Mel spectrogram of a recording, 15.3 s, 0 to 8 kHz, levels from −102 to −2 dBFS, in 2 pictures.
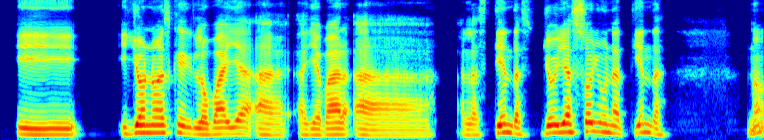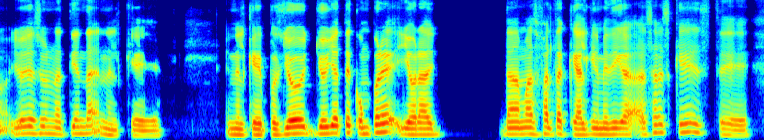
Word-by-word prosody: y 125 0 +1 0.4
y 140 - -5
yo 165 +4 +8
no 165 0 +5
es 165 0 +2
que 160 -5 0
lo 130 -2 +2
vaya 135 +1 +2
a 115 -2 -2
a 125 - -6
llevar 125 +1 +2
a 110 -2 -4 0.2
a - - -14
las 115 +1 -7
tiendas. 140 -7 +2
Yo 160 +2 +4
ya 180 +1 +6
soy 195 +2 +2
una 165 -5 0
tienda, 150 -7 -4 0.8
¿no? - - -4
Yo 145 - -2
ya 150 0 0
soy 150 +1 -5
una 135 -2 -5
tienda 145 +2 -3
en 130 - -6
el 110 -2 -7
que 105 -1 -5 0.7
en 125 - -4
el 120 -1 -2
que, 120 0 +1
pues, 120 0 -3
yo 145 +3 +6
yo 145 -1 0
ya 155 +1 +3
te 165 - 0
compré, 170 +7 +1
y 130 - -1
ahora 125 0 +2 0.7
nada 135 0 +1
más 135 -1 -1
falta 140 0 -2
que 130 - -1
alguien 125 +2 0
me 125 - 0
diga: 130 0 0
"Ah, - - -3
¿sabes 170 +4 -5
qué?, 180 +1 -3
este, 120 -10 -7
130 Hz, 200 wpm, -22 LUFS, 125-150 Hz, 0.8 s, yo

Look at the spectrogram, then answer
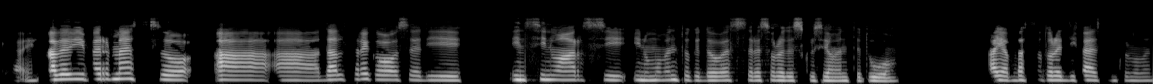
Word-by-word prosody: Okay. 180 +1 -9
Avevi 235 +2 +6
permesso 245 -3 +2 0.3
a 205 -2 +4 0.5
ad 190 +2 -11
altre 225 +3 +1
cose, 210 -2 -2
di 195 -1 -2 0.5
insinuarsi, 205 -1 0
in 200 -2 -1
un 190 - 0
momento 200 0 -2
che 190 0 -8
doveva 185 +1 -1
essere 190 0 -5
solo 190 0 -3
ed 180 - +1
esclusivamente 175 -1 -2
tuo. 160 -1 -1 0.9
Hai 195 0 +4
abbassato 200 +2 -2
le 195 - +3
difese 190 0 -1
in 180 - -14
quel 180 0 -14
momen 175 0 -10
195 Hz, 135 wpm, -22 LUFS, 185-210 Hz, 0.9 s, Avevi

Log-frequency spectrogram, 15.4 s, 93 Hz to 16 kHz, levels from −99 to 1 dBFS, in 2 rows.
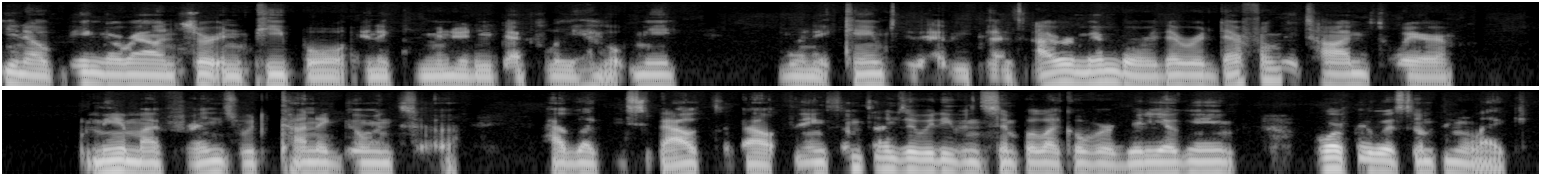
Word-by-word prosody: you 110 - +2
know, 90 -3 +2
being 110 -2 +1
around 95 -1 +2
certain 85 -4 +2
people 80 -4 -1
in 85 - -3
a - - -2
community 85 -1 0
definitely 80 0 -4
helped 85 - -6
me 95 0 0 0.5
when 85 -1 -2
it 80 - -5
came 100 0 -1
to - - -20
that - - -9
because 85 -1 -8
I 95 - +1
remember 110 -6 +3
there 95 +2 0
were 95 - +1
definitely 105 +10 -4
times 100 0 -1
where 80 -2 0 0.9
me 105 +2 +5
and 105 - +6
my 95 -1 +4
friends 95 +4 -1
would 95 - -4
kind 95 +1 +1
of 90 - -2
go 95 +3 0
into 95 -1 -3 0.6
have, - - +1
like, - - +2
these - - -6
spouts - - +2
about 90 -2 +1
things, 95 +1 -1
sometimes 125 -3 -1
it 120 - +6
would 115 -1 +3
even 100 -3 0
simple, 95 0 0
like, 95 -1 0
over 90 -1 +1
a - - -4
video 95 +2 +3
game 100 0 +1 0.4
or 130 0 +9
if - - -16
it 120 - +4
was 110 -2 +5
something 100 0 -1
like, 95 - -1
95 Hz, 220 wpm, -27 LUFS, 90-100 Hz, 0.9 s, or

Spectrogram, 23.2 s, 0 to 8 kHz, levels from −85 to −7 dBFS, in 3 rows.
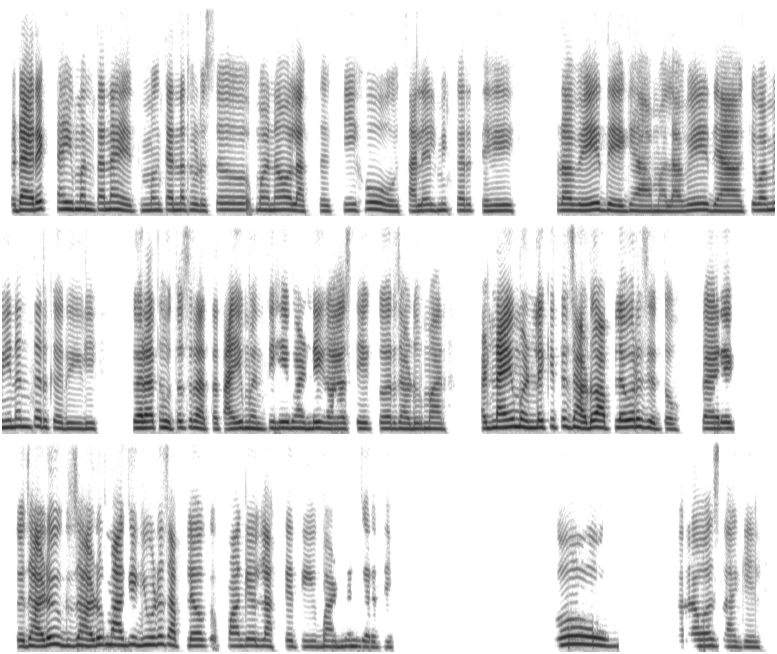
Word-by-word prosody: Direct 245 +4 +6
नाही 265 0 +2
म्हणता 250 -1 0
नाही 255 -1 +1
येत. 210 -2 -4
मग 225 +1 -4
त्यांना 235 0 -1
थोडंसं 235 +2 -5
म्हणावं 235 0 -2
लागतं, 205 -1 -3
की 225 +3 -8
"हो 245 -6 -1
चालेल 205 +2 -4
मी 230 - -4
करते 220 -2 -7
हे, 210 +1 -2
थोडा 225 +2 -6
वेळ 230 +3 +4
दे 215 -3 +1
घ्या, 200 -1 -3
मला 195 -1 -3
वेळ 230 +4 -1
द्या 200 -1 +2
किंवा 230 0 -2
मी 250 +2 +1
नंतर 285 0 -1
करील," 215 -2 -3 0.4
घरात 240 +2 +5
होतच 245 +1 0
राहतात, 210 -5 0
आई 205 +3 +4
म्हणती 225 -1 -1
"हे 235 - +5
भांडी 230 0 +2
घास, 210 -1 0
हे 215 -1 -1
कर, 220 -1 -2
झाडू 210 -1 -2
मार" 215 0 -2 0.4
आणि 225 +1 +1
नाही 255 +2 +10
म्हणलं 260 -3 +4
की 285 - -4
ते 295 - 0
झाडू 250 -2 +4
आपल्यावरच 260 +3 +4
येतो, 200 -4 -3 0.3
डायरेक्ट. 220 0 +2 0.5
तर 225 - 0
झाडू 250 +5 +4
झाडू 255 +1 +2
मागे 275 0 +3
घेऊनच 280 +3 0
आपल्या 240 -2 0 0.3
मागे 240 0 -3
लागते 225 0 -3
ती 215 0 -8
भांडण 220 +1 -4
करते. 195 0 -11 1.7
हो, 290 -3 +2 0.7
करावाच 230 +2 -4
लागेल. 205 -1 -7
230 Hz, 160 wpm, -24 LUFS, 210-250 Hz, 1.7 s, नाही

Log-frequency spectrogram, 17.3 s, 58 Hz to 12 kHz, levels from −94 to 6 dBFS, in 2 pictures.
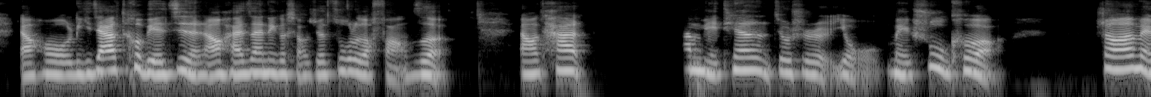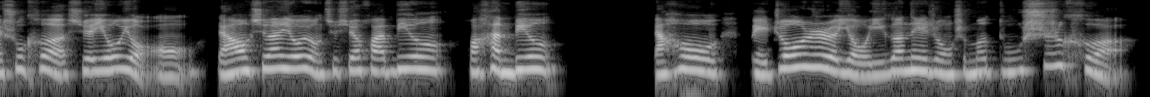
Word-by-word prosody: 然 185 +1 +1
后 200 0 -4
离 200 +1 -3
家 245 +2 +8
特 295 +4 -3
别 210 -5 +1
近， 230 +4 -1
然 185 0 +1
后 - - +5
还 200 -1 +2
在 220 +1 +2
那 220 -1 0
个 210 - -3
小 190 -2 -9
学 195 +1 -5
租 235 +3 -7
了 225 - -2
个 190 - -1
房 185 - -9
子， 195 0 -1 0.5
然 205 0 +1
后 - - -1
她 250 +2 +4
她 255 +2 -12
每 210 -4 -1
天 250 +2 0
就 225 0 -5
是 200 -4 -6
有 200 +2 -10
美 215 -4 -2
术 275 +5 -3
课， 215 +1 -2 0.7
上 270 -2 +3
完 270 +2 +6
美 260 -5 +3
术 270 +5 -4
课 245 -6 +1
学 235 +3 -1
游 255 +3 +2
泳， 190 -4 -3
然 205 +1 +4
后 245 +2 +5
学 250 +2 0
完 275 +1 +4
游 275 +1 +3
泳 255 -6 0
去 235 +3 -7
学 245 +2 -1
滑 245 -1 +2
冰， 260 0 0 0.2
滑 230 - +1
旱 230 0 +5
冰。 260 +1 +2 0.7
然 200 - +4
后 245 -2 0 0.2
每 205 -3 +1
周 280 +8 +2
日 290 -5 +4
有 200 -4 -1
一 190 +1 -3
个 240 +2 +1
那 250 0 +2
种 215 -3 -2
什 210 - -6
么 225 +3 -1
读 230 +1 -7
诗 320 +6 -1
课， 275 -4 -5
230 Hz, 235 characters per minute, -24 LUFS, 205-255 Hz, 0.7 s, 家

